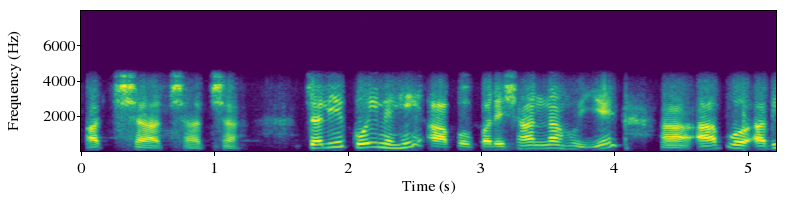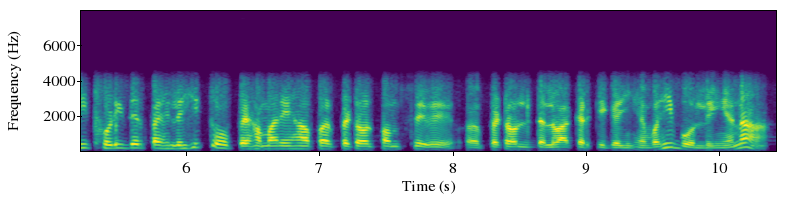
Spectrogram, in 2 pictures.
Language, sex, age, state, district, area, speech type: Urdu, male, 45-60, Bihar, Supaul, rural, conversation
